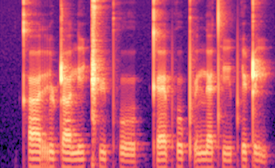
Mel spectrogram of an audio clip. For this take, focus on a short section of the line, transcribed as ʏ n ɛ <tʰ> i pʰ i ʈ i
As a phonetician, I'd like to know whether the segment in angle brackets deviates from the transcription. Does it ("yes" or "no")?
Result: no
